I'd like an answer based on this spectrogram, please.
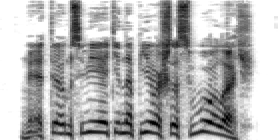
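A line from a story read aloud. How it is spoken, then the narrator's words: Nasty male cackling. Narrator (Russian): Мерзко хохотал он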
